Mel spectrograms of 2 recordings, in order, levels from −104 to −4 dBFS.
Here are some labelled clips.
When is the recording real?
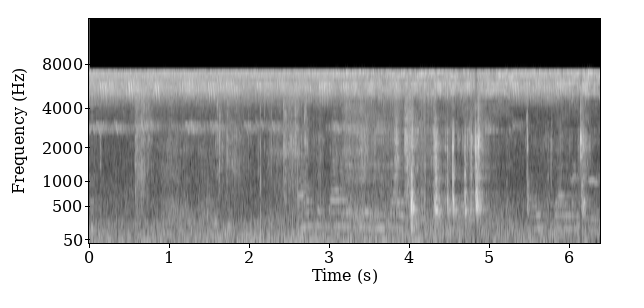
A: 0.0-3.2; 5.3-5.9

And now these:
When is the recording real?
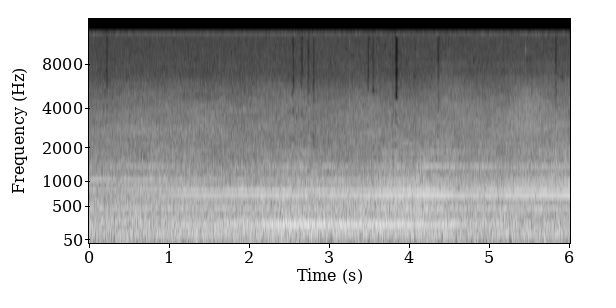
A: 0.6-2.6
